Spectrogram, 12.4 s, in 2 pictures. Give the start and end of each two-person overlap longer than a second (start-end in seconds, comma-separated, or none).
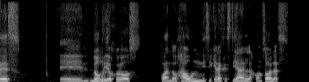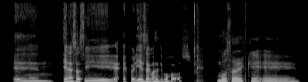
none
